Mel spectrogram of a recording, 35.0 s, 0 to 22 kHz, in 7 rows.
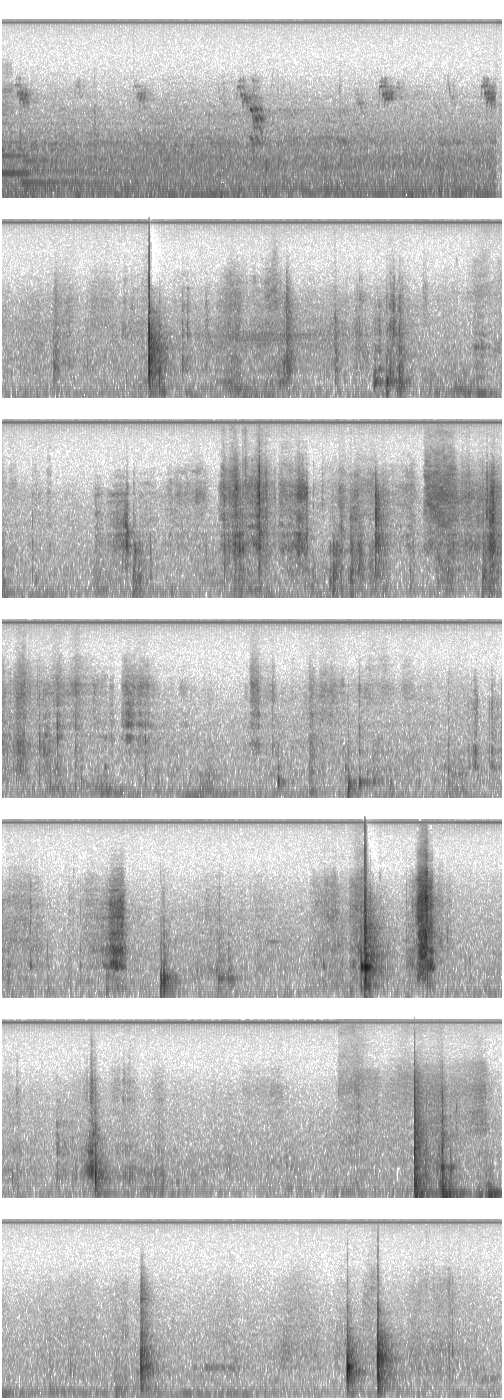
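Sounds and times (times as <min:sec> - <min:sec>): book pages rustling: 0:08.8 - 0:16.6.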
